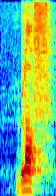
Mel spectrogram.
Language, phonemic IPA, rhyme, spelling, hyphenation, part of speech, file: Dutch, /blɑf/, -ɑf, blaf, blaf, noun / verb, Nl-blaf.ogg
- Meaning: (noun) a single yelp of (notably canine) barking, a bark; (verb) inflection of blaffen: 1. first-person singular present indicative 2. second-person singular present indicative 3. imperative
